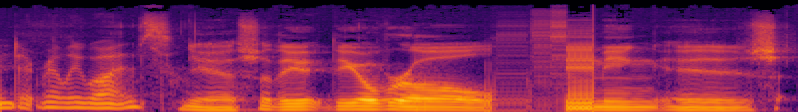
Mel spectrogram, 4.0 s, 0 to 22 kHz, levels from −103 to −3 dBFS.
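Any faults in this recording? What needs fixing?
Robotic sound from repeated short buffers, from 2.43 to 2.97 s: the speech hardens into a rigid, metallic buzz near 67 Hz that still loosely tracks the words. The likely cause is audio arriving too seldom, so playback keeps looping the last 15 ms or so, which matches the buzz's period, while the real signal in between is skipped. Most of that half-second is made of these repeats. Enlarging the jitter or playback buffer and fixing the late delivery upstream would prevent this.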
